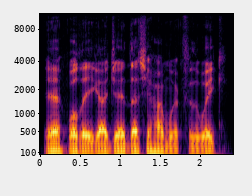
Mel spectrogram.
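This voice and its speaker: A man's voice: on the low side, little pitch movement, quick pace, darkish tone, clear, resonant tone, no echo, clean studio sound. A man co-hosting a podcast, chatting casually and teasing his friends with jokes. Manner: jokey, teasing. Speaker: podcast co-host. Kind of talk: casual chat.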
